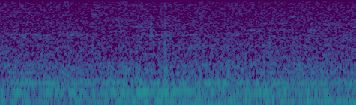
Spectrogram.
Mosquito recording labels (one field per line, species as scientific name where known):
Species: Anopheles gambiae s.s.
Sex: female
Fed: unfed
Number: one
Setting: insect culture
